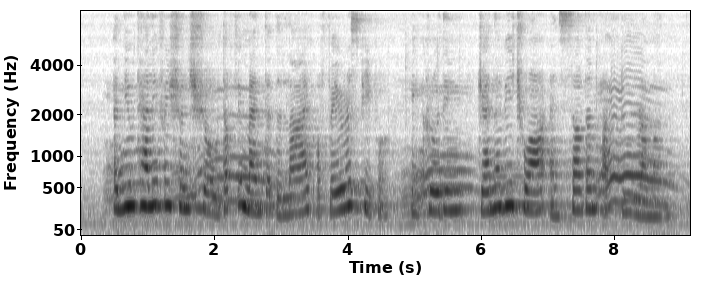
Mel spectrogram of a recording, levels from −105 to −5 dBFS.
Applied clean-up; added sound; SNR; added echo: none; Dog; 13 dB; reverberation time 2.0 s.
